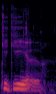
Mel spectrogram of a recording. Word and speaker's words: gigil: I think it's pronounced gigil. I think is the Filipino pronunciation for it.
